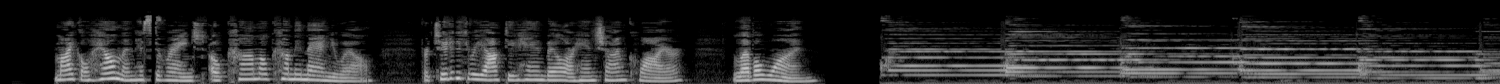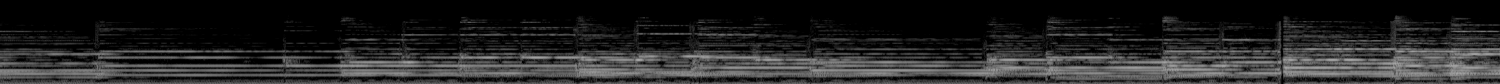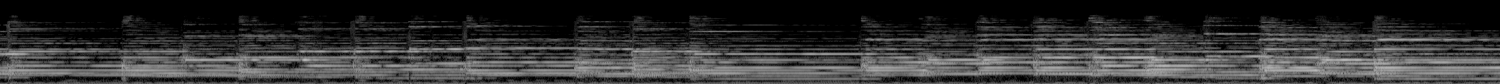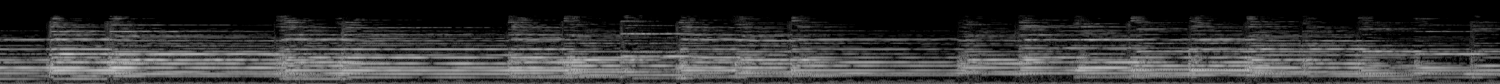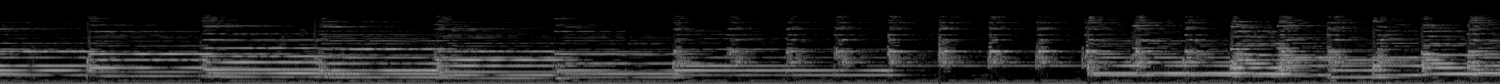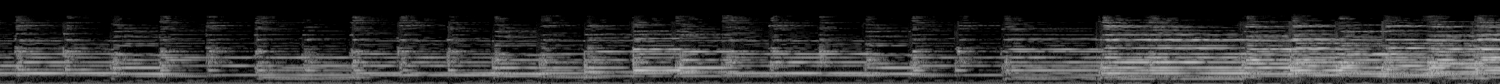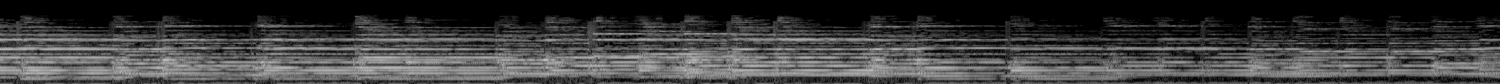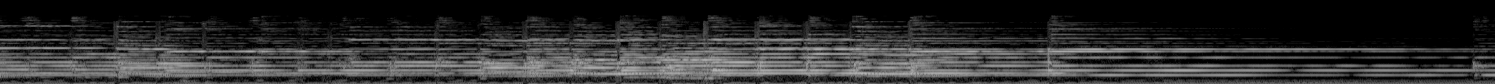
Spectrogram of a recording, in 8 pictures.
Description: for 2-3 octave handbell or handchime choir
